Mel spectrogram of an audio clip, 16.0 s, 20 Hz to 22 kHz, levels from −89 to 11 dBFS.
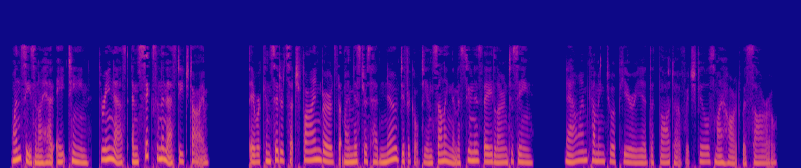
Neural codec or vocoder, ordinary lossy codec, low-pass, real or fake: autoencoder, 48 kHz, 128 numbers a frame, DAC-VAE, trained on Japanese speech; MP3, 32 kbps; 7.2 kHz; fake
